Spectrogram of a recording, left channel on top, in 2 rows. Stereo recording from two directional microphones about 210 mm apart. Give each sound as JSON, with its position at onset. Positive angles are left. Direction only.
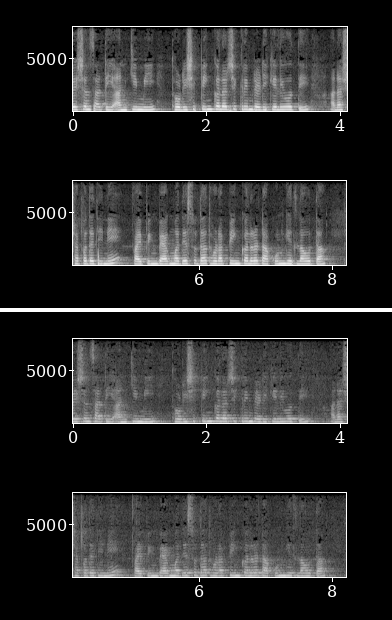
{"t": 0.0, "sound": "a woman's voice", "side_deg": 40}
